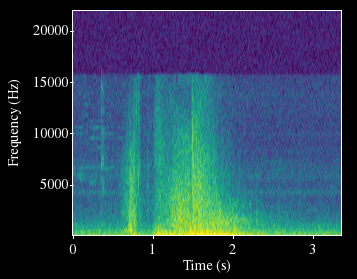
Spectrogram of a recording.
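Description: A magical whoosh sweeps past with a bright shimmer.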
